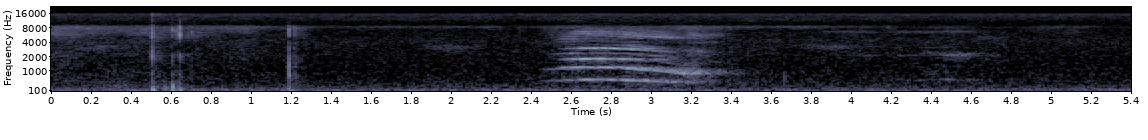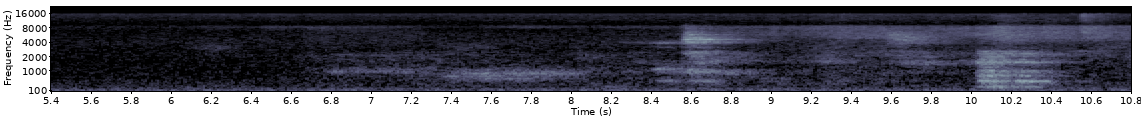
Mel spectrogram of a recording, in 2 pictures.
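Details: Domestic cat seeking out and pursuing what it hears as intruding felines in its territory; several harmonic meows spread across the clip, a strong one near three seconds and shorter ones later, with faint clicks and background hiss.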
